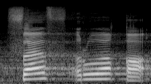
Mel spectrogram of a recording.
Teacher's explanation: Ini dinamakan dengan qalqalaf surah. Cara bacanya, qafnya dipantulkan dengan pantulan ringan. Kemudian untuk hukum bacaan ra-nya tafkhim, yaitu tebal, karena ra-nya berharokat zummah.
